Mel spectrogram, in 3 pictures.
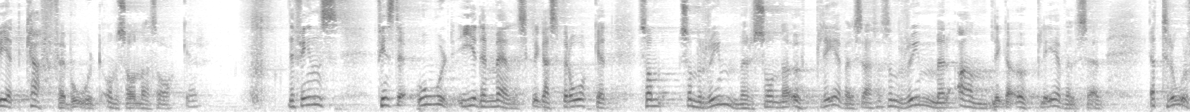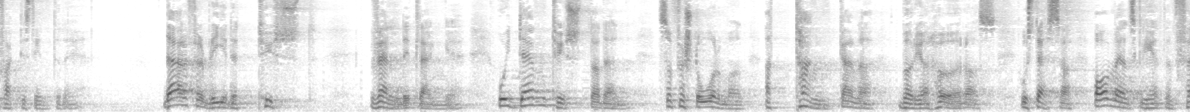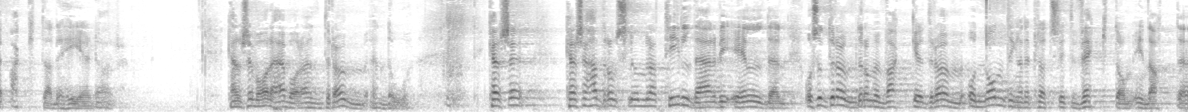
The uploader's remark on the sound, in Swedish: Inspelad i Smyrnakyrkan, Göteborg.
